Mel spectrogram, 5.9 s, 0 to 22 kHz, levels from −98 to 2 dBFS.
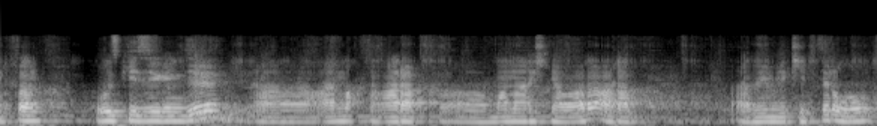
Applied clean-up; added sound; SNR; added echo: neural separator model SepFormer DNS4.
